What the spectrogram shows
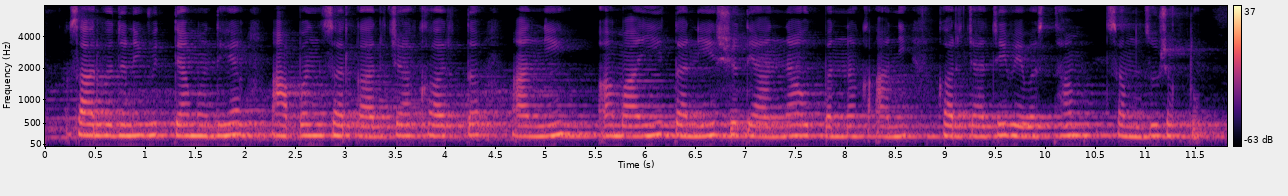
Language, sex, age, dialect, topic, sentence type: Marathi, female, 25-30, Varhadi, banking, statement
